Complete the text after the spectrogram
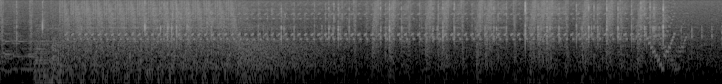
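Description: Retro game sound effects of slashing blips.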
